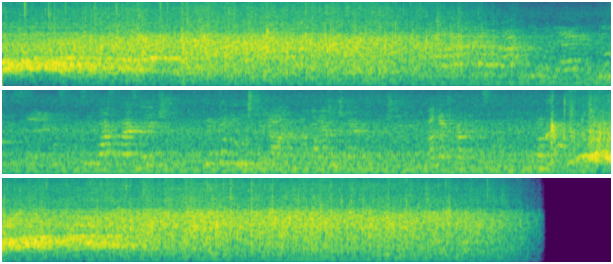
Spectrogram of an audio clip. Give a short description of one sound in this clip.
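A large crowd claps loudly in an echoing hall.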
